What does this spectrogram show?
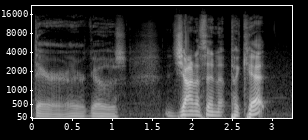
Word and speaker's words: Paquette: I don't think you pronounce it Paquet. There's an A. If it was an E, I would definitely say it's PK, but that's it. We're going to go with that, and if we're slaughtering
